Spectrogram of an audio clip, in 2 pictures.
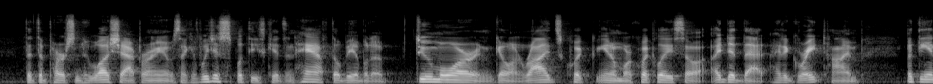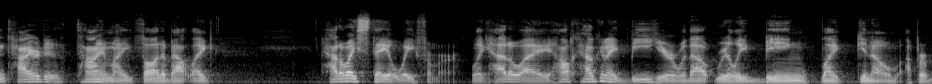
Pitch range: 90-120 Hz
